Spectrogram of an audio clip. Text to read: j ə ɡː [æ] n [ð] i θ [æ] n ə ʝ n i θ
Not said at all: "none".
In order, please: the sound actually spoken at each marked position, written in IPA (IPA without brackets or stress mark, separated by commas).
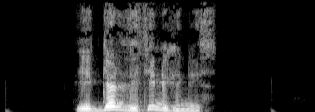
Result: æ, ð, i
